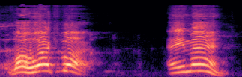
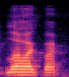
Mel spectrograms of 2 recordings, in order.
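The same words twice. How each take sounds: First: Higher and louder Allahu Akbar, ringing out; full-voiced, higher call of Allahu Akbar; fervent church shout. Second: Said in the usual way. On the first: Shown as a demonstration. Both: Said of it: "Nah, yo".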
